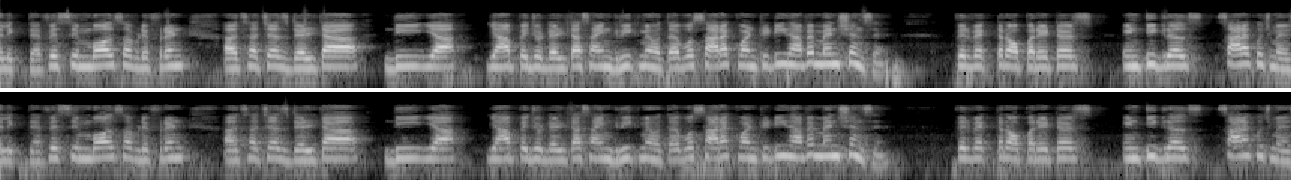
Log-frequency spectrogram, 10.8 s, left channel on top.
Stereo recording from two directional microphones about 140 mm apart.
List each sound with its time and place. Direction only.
0.0 s speech: 50° left (ahead or behind)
